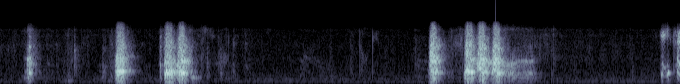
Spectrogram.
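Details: American Bulldog puppy Kassy, five and a half months old, barks at her teddy bear at home; single barks and a quick triple, a long silence, then another rapid run of four loud barks.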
